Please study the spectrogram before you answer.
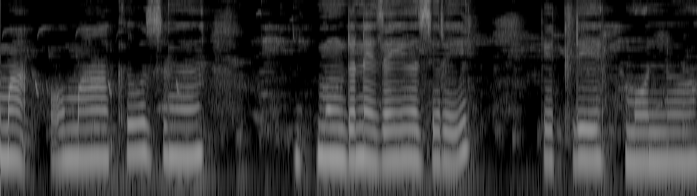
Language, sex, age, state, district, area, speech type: Bodo, female, 18-30, Assam, Udalguri, urban, spontaneous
